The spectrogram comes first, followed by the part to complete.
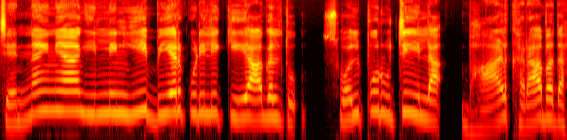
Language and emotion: Kannada, disgusted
